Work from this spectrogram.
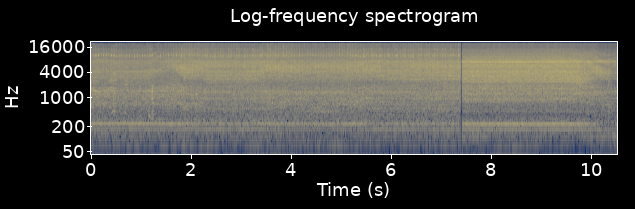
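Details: RV engine idling, alternator only producing about 9 amps: steady mid-pitched whine over the idle, constant; points to noisy alternator, possibly worn bearing; belt aligned and not frayed.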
